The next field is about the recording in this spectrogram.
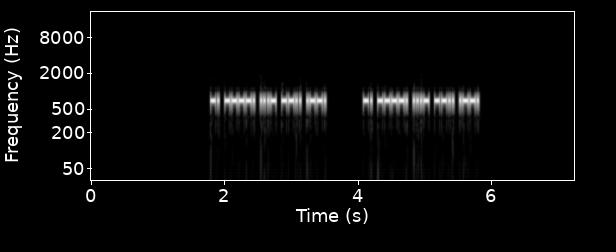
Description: Morse code, heard as a keyed tone, about 47 wpm, 700 Hz. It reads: N9VZP N9VZP
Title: USA Call Signs - 5 Characters - Repeated 2x - 45wpm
